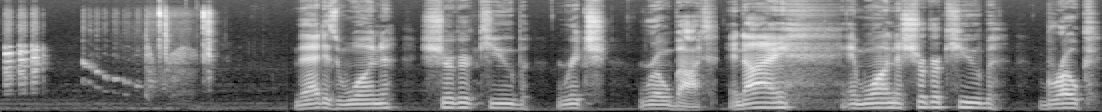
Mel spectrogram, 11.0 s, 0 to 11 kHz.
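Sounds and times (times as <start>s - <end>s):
robot chirping beeps: 0.0s - 2.0s.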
